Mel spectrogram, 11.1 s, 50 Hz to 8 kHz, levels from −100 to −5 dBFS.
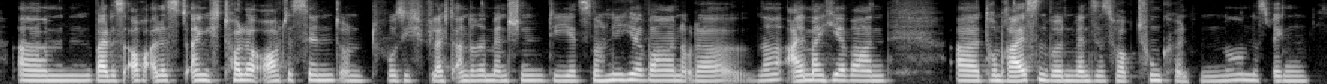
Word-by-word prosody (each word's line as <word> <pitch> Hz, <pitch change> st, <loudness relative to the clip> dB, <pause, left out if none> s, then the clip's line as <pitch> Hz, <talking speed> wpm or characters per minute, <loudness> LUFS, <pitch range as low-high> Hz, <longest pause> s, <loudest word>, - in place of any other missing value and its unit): Ähm, 180 Hz, 0 st, +1 dB
weil 175 Hz, 0 st, +7 dB
das 175 Hz, -, +2 dB
auch 180 Hz, -, +3 dB
alles 180 Hz, 0 st, +2 dB
t -, -, -6 dB
eigentlich 185 Hz, 0 st, +1 dB
tolle 190 Hz, -2 st, +3 dB
Orte 175 Hz, +4 st, +2 dB
sind 185 Hz, -1 st, 0 dB
und 175 Hz, 0 st, -6 dB
wo 180 Hz, -, -3 dB
sich 175 Hz, +1 st, -7 dB
vielleicht 170 Hz, -1 st, -3 dB
andere 175 Hz, +1 st, -1 dB
Menschen, 180 Hz, 0 st, -2 dB
die 175 Hz, 0 st, -5 dB
jetzt 175 Hz, 0 st, -1 dB
noch 180 Hz, -, +1 dB
nie 195 Hz, +1 st, +2 dB
hier 195 Hz, -2 st, +2 dB
waren 180 Hz, -1 st, +1 dB
oder, 170 Hz, +1 st, -3 dB
ne, 185 Hz, +3 st, -5 dB
einmal 185 Hz, +2 st, +3 dB
hier 185 Hz, 0 st, 0 dB
waren, 175 Hz, -1 st, -1 dB, 0.6 s
äh, 175 Hz, -1 st, +4 dB
drum 180 Hz, +1 st, -1 dB
reißen 175 Hz, +3 st, +5 dB
würden, 175 Hz, 0 st, +1 dB
wenn 170 Hz, 0 st, +1 dB
sie's 170 Hz, 0 st, -5 dB
überhaupt 165 Hz, -1 st, -4 dB
tun 185 Hz, -1 st, -2 dB
könnten, 165 Hz, 0 st, -9 dB
ne, 175 Hz, -, -5 dB
und 195 Hz, 0 st, -3 dB
deswegen 170 Hz, -2 st, -5 dB
180 Hz, 210 wpm, -21 LUFS, 170-185 Hz, 0.6 s, weil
